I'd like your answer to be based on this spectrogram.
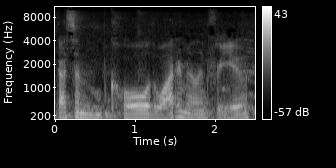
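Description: A woman's voice: a bass voice, measured pace, crowd noise. A young woman chatting playfully on a casual family vlog, often talking to a small child. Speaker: family vlogger.

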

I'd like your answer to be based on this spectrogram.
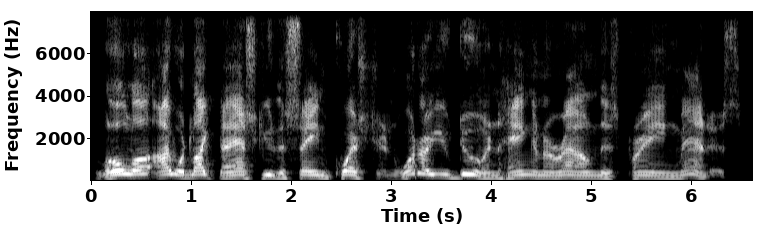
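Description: A man's voice: mid-range voice, lively intonation, a little slow, bright, forceful tone. A man voicing a disapproving mother ladybug in a storybook reading, speaking in a scolding tone.

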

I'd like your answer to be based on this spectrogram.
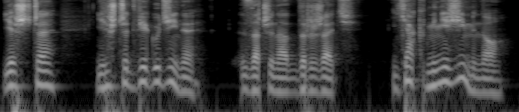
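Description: A man's voice: fairly low pitch, lively intonation, slow. A man reading an audiobook drama, voicing an anguished young hermit who talks in a mournful, agitated way. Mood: feverish. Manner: mournful, rising into agitated outbursts. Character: anguished young male hermit, feverish and brooding.

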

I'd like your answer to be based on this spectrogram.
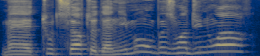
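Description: A woman voicing a gentle, patient female spirit of the Night, soft and coaxing. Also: on the high side, very animated, measured pace, voice pushed up. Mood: explaining.

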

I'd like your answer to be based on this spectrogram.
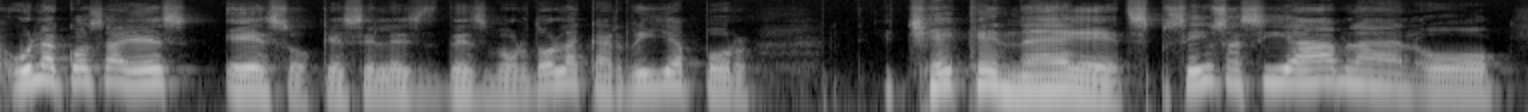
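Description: A man's voice: a little high, darkish tone. A middle-aged Mexican man with a Mexican accent, giving an opinion monologue and asking the viewers rhetorical questions. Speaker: channel host.

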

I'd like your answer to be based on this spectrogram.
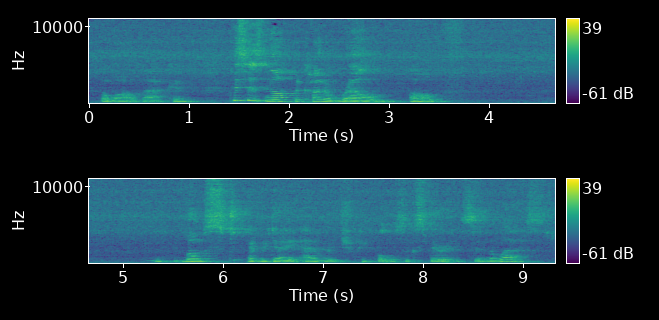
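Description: An older woman from Ethiopia, a guest talking in a measured, reflective way with hesitations into a handheld mic on a small stage. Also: medium pitch, warm tone, distant mic. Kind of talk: interview conversation. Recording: roomy hall sound from afar.

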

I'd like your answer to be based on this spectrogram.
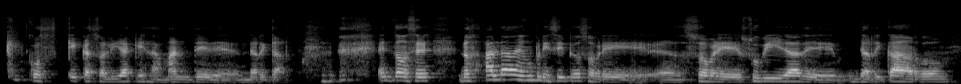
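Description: A man talks through a book in a loose, conversational way. His voice is bright and forceful, and he keeps pausing on filler words and restarting his sentences. He sounds close to the microphone. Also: medium pitch, animated. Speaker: book reviewer. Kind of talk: casual spoken book analysis.

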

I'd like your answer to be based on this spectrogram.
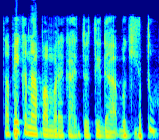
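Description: A man calmly explaining religious teachings in a casual radio discussion, laughing now and then. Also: fairly low pitch, quick pace, slightly rough. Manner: calm, explaining, laughs easily, mixes in local words. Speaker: martial arts teacher answering questions. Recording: dull lo-fi online radio sound.

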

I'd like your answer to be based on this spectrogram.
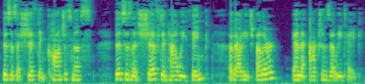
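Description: A woman speaking as a fortune teller, improvising a tarot reading in earnest, halting, repeated short phrases. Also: on the low side, steady tone, rough recording. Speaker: tarot reader, host.

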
